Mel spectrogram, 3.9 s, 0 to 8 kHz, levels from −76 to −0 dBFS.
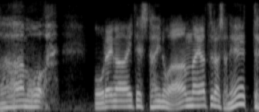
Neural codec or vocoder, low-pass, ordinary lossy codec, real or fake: none; 7.2 kHz; Opus, 16 kbps; real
